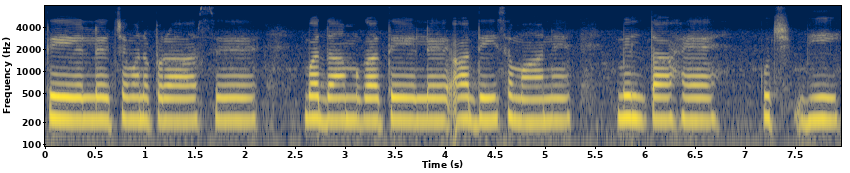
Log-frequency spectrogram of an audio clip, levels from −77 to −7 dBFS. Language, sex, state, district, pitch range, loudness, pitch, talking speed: Hindi, female, Haryana, Rohtak, 215-225 Hz, -17 LUFS, 220 Hz, 115 wpm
